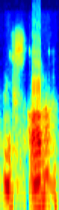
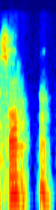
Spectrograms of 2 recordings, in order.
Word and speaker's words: XOR: Bebas kalian mau bacanya XOR atau SOR, tapi kalau saya akan lebih sering menyebutkannya sebagai SOR.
